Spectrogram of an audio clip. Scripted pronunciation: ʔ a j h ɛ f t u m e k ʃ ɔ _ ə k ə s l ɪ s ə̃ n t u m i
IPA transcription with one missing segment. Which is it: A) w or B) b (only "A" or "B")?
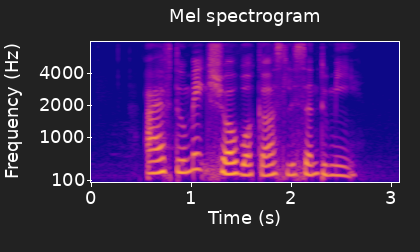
A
